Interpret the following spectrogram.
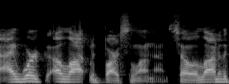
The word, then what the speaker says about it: Barcelona: You're supposed to Barcelona. Bar it's like more of a th sounding.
